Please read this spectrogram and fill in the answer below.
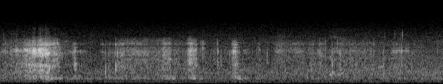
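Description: Handling noise from a stand microphone being repositioned: a short loud burst of noise about half a second in, then scattered clicks and scraping.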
